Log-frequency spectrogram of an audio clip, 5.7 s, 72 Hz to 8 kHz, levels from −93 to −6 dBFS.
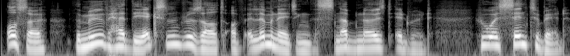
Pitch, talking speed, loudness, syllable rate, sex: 145 Hz, 190 wpm, -17 LUFS, 6.0 syllables/s, male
